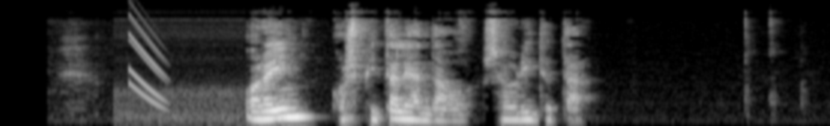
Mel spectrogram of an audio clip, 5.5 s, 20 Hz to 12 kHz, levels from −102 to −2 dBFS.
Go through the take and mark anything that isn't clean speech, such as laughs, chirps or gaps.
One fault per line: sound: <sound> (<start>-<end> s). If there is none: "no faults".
sound: chirp (0.9-1.2 s)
